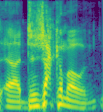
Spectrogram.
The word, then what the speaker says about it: DiGiacomo: And it was DiGiacomo is the that's pronunciation right.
